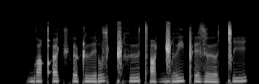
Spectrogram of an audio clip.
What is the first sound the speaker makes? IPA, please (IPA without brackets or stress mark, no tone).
ɡʷ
